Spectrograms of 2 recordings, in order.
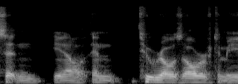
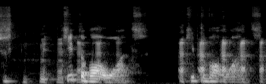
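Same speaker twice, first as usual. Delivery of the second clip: loud, high-pitched hollering yell; 7 semitones higher, 6 dB louder than usual. Fan recalling watching an Ohio State game, retelling screaming at TV. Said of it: "I'm screaming at my TV".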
